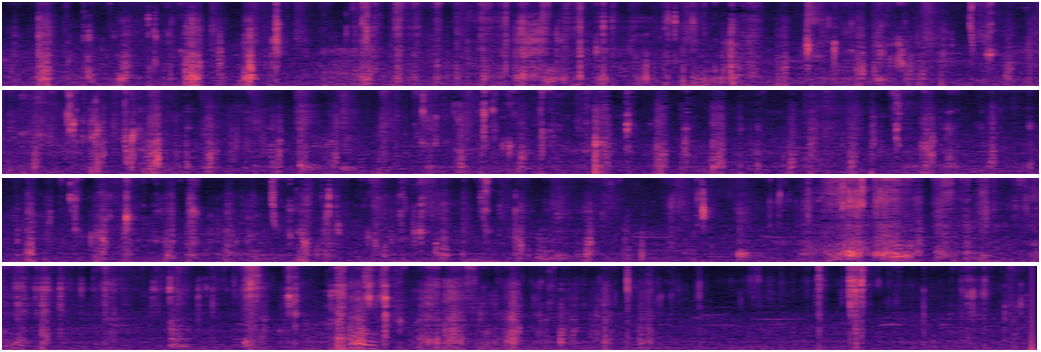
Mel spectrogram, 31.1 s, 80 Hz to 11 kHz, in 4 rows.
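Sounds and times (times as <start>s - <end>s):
steady low hum: 0.0s - 31.0s
prawn shell crunching: 0.1s - 31.0s.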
